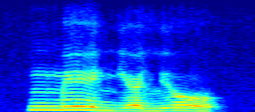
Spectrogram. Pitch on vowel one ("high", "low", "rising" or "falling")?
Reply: falling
